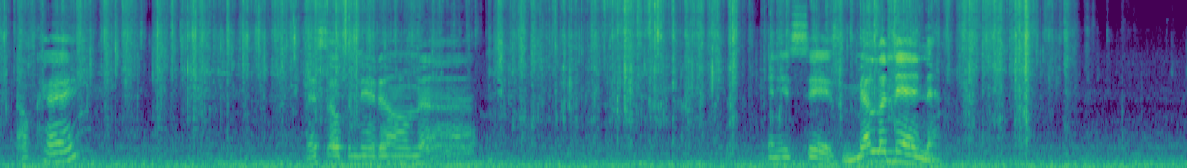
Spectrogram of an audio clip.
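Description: Paper and plastic packaging rustle and crinkle.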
